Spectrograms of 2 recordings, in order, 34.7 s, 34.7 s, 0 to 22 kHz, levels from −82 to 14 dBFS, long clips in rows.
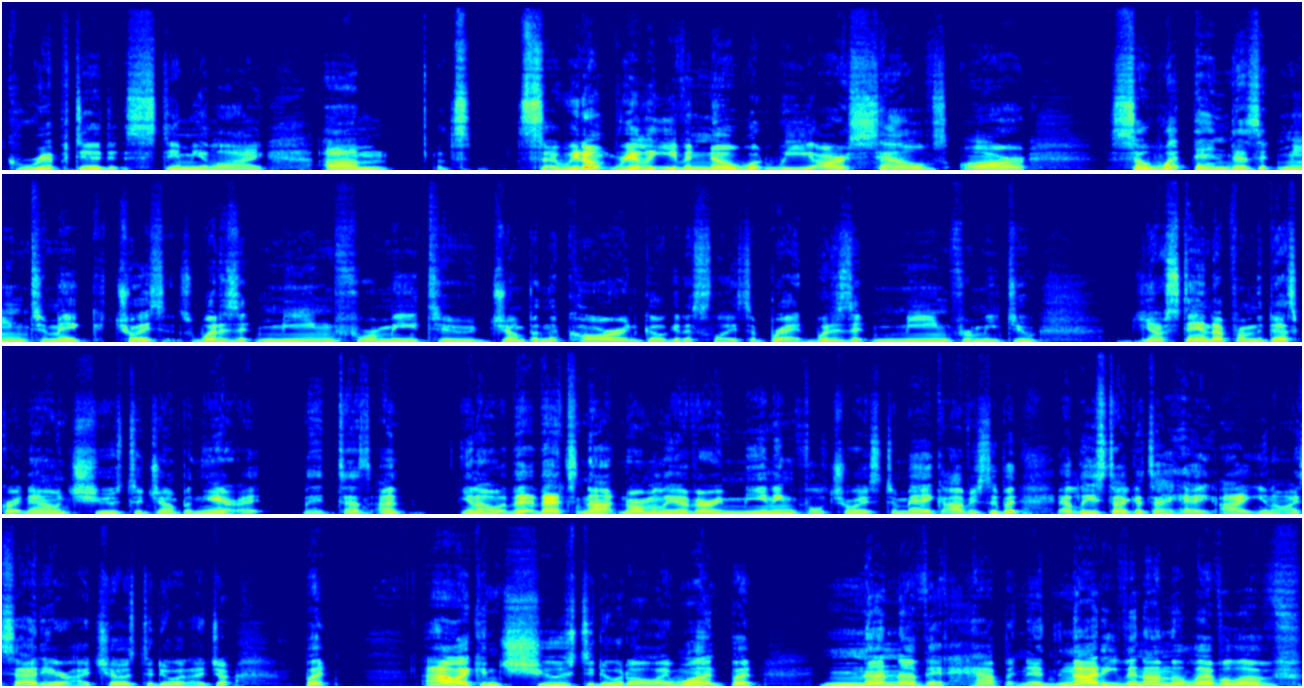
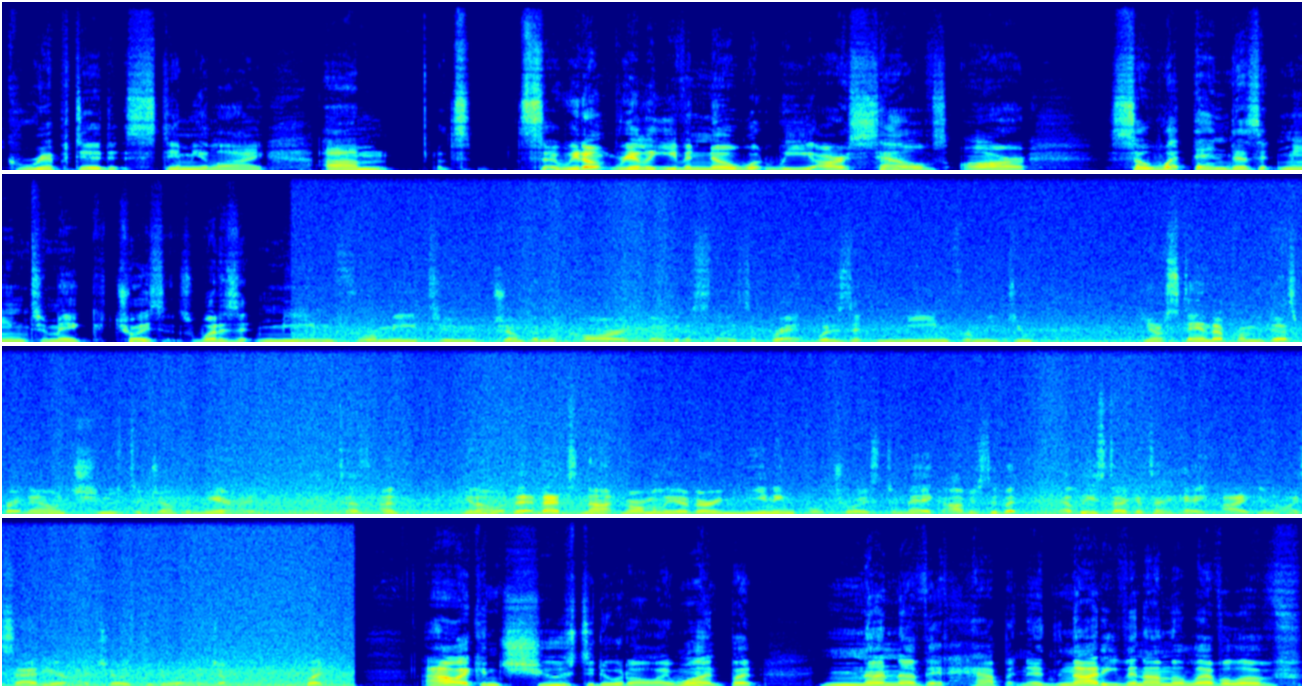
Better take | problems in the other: first | hiss; loud; from 11 to 28 s; 7 dB below the speech

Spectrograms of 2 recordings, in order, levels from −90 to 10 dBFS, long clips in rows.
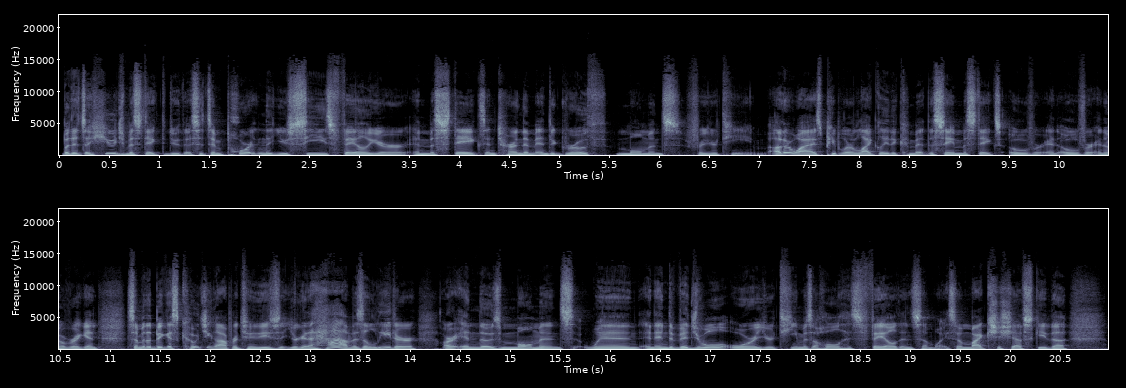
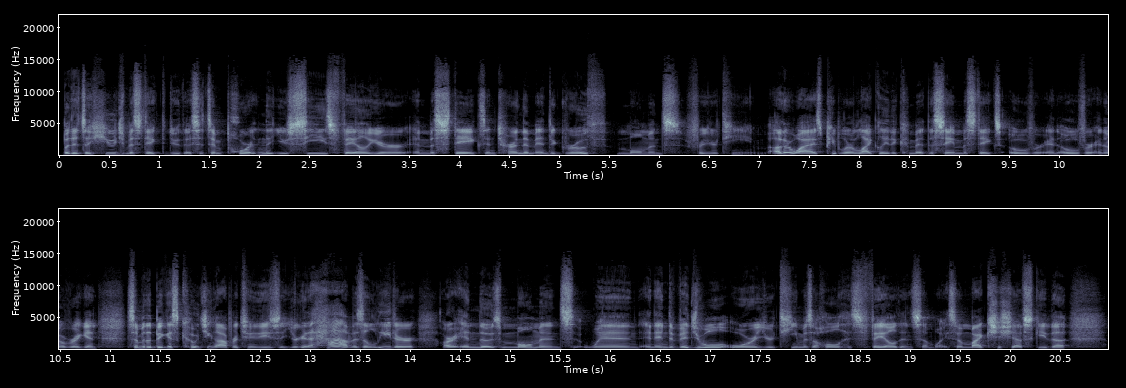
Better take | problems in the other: first | thin; very; fading below 300 Hz

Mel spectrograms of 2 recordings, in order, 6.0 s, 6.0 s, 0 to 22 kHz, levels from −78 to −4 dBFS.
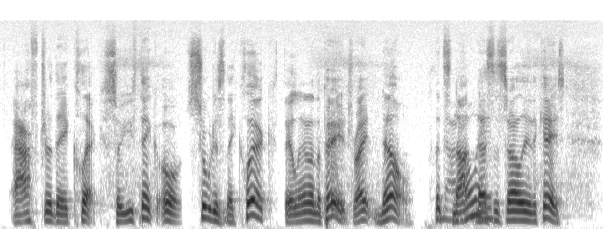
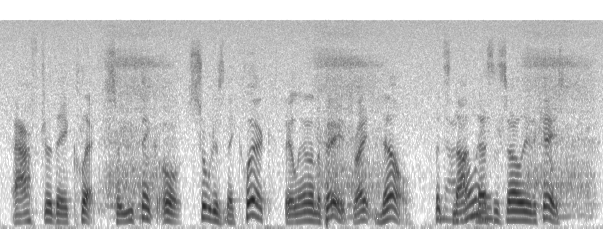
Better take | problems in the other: first | hiss; loud; throughout; 8 dB below the speech; faint in the first

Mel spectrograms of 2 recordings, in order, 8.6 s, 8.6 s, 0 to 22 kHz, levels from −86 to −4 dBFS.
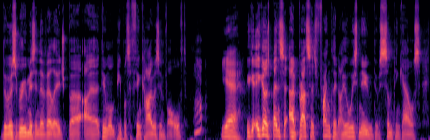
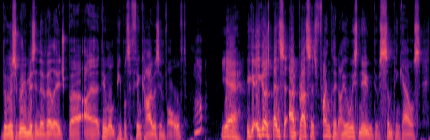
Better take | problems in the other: first | distortion; slight; 10 dB below the speech

